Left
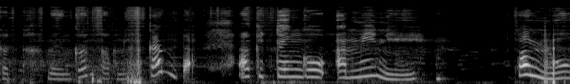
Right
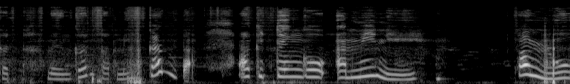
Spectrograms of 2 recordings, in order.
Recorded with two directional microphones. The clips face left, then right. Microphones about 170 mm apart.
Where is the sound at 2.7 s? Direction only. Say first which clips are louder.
Right 2 dB; 5° left (ahead or behind).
